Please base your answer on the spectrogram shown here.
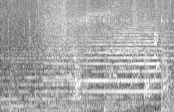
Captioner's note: barking; whistle blaring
